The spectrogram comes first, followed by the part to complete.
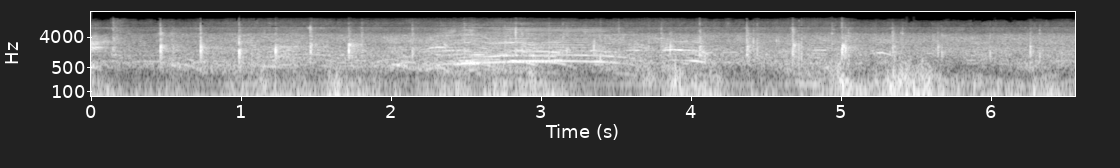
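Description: Voices shouting across a baseball field, one long call about two and a half seconds in, with scattered short sharp clicks and knocks and a low wind rumble on the microphone.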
